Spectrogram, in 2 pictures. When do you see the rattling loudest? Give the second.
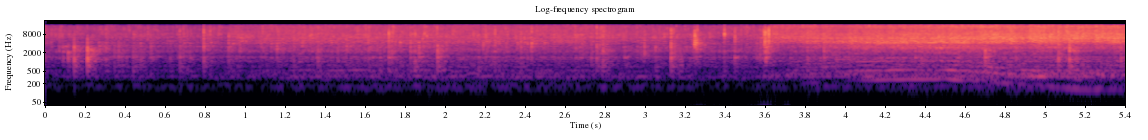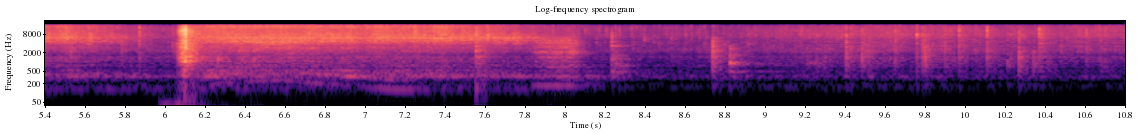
6 s.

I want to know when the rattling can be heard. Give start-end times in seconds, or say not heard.
2.8-3.6, 6.0-6.4.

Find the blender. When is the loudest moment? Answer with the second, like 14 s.
7 s.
